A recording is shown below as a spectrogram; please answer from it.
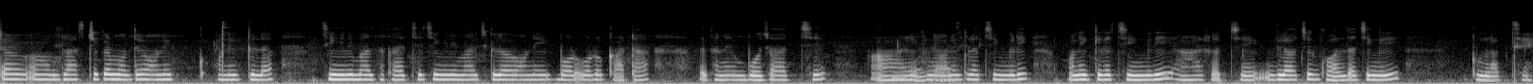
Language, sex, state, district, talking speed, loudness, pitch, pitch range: Bengali, female, West Bengal, Purulia, 125 wpm, -15 LUFS, 220 Hz, 210-225 Hz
